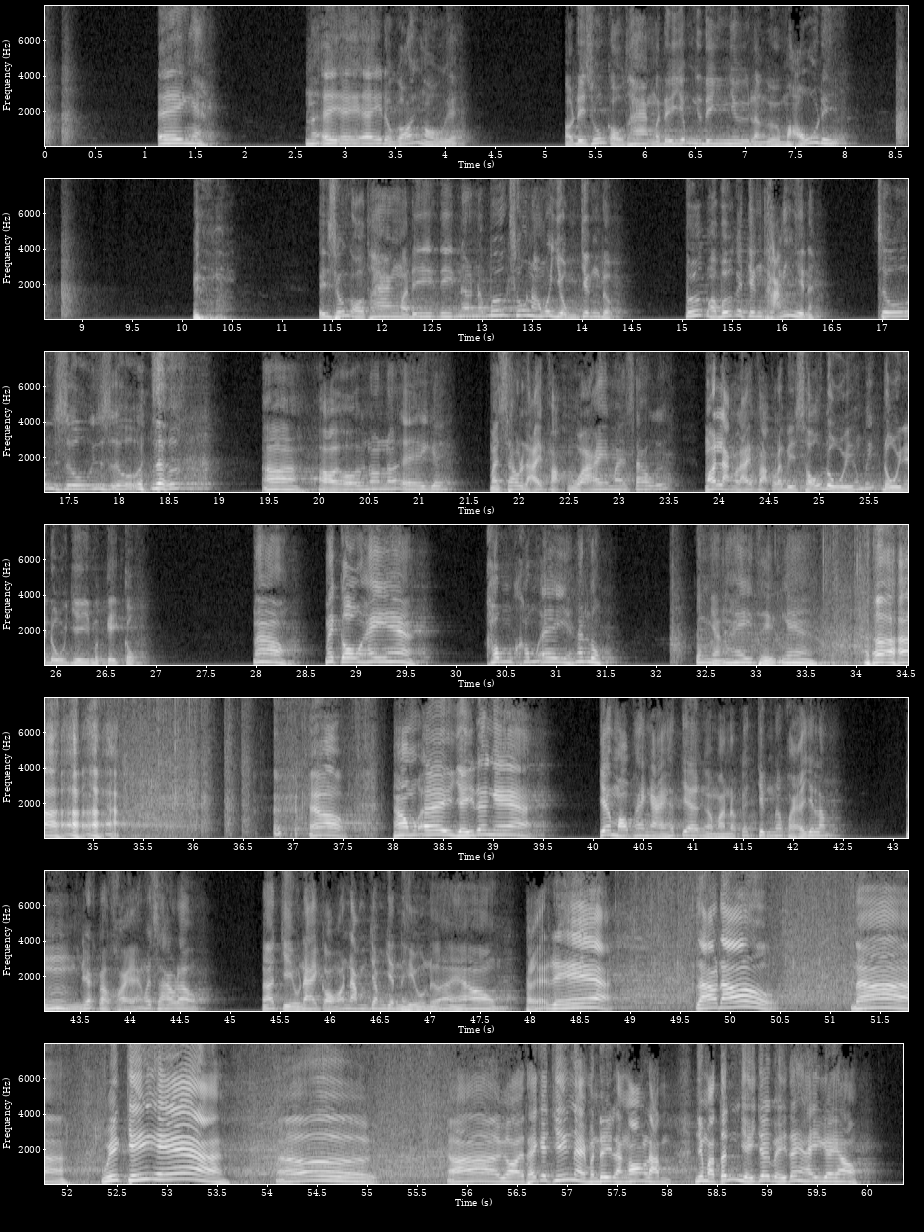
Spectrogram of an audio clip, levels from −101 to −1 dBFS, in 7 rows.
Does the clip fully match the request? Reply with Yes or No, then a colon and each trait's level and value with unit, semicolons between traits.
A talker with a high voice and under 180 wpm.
Yes: high, 195 Hz; average, 170 wpm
